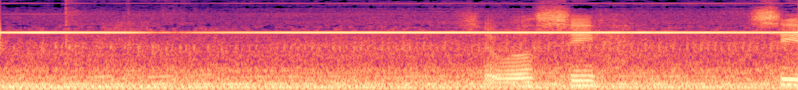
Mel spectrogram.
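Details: Steady high-pitched tone over a low pulsing mechanical hum with faint clicks: an oxygen concentrator used for lampworking, which had been cutting out, running after its internal filter, installed four years earlier, was replaced.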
